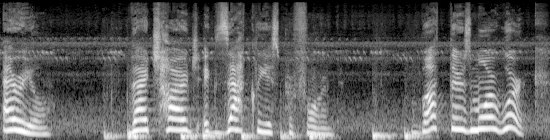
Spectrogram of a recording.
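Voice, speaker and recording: A woman playing a poised, persuasive teenage girl who acts on stage in a video game, with a measured theatrical manner. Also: high voice, lively intonation, slight background noise. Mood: stately, stern. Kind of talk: video game acting, Shakespearean stage delivery.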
